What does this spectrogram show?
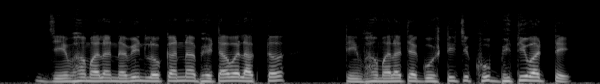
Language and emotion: Marathi, fearful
